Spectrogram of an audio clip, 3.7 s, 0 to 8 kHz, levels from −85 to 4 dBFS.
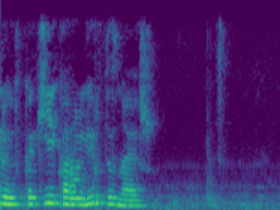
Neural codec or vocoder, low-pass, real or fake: codec, 16 kHz, 8 kbps, FunCodec, trained on Chinese and English, 25 frames a second; 7.2 kHz; fake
